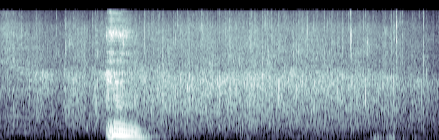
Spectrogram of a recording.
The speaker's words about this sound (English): That applause was like, yes, please be loving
